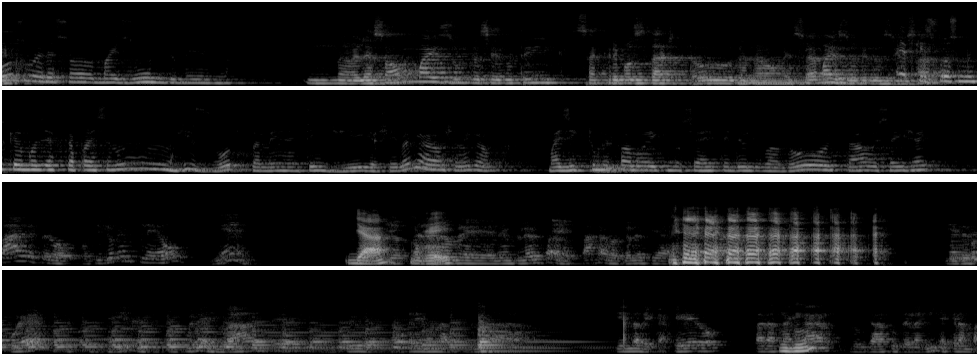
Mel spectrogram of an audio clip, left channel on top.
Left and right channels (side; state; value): both; different; correlation 0.00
